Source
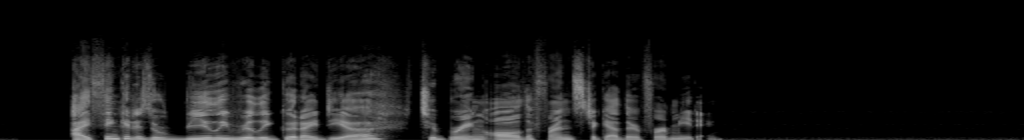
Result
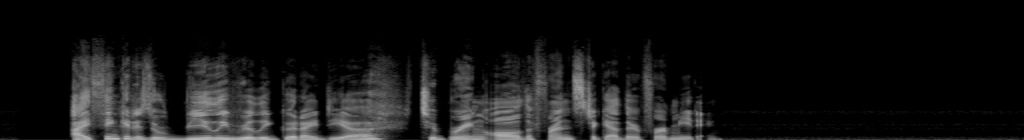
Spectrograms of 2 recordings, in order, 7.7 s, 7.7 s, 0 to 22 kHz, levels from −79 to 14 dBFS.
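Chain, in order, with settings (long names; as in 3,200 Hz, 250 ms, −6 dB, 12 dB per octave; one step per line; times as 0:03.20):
0:01.84–0:02.77: low-pass filter 2,600 Hz 6 dB per octave
level +4 dB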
